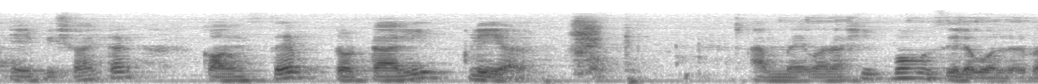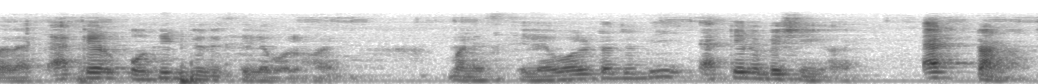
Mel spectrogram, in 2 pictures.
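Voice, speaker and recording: Bengali-accented man teaching English grammar. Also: medium pitch. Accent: Bangladeshi Bengali. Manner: explains step by step, repeating words and spelling letters out; asks and answers his own questions. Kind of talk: online grammar lesson. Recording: slightly dull, faint noise.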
